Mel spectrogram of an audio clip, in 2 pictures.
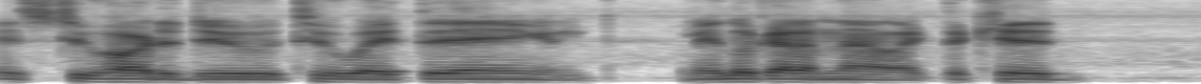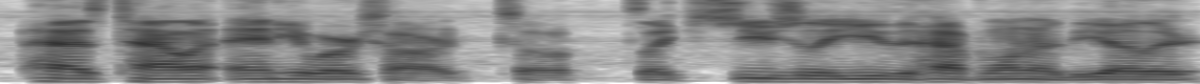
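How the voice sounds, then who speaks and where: A man with an American accent, fairly low pitch, monotone and flat intonation, and a fairly quick pace. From Scotland, Fife (Glenrothes), after early years in Venezuela. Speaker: professional baseball player. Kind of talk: casual interview chat.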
